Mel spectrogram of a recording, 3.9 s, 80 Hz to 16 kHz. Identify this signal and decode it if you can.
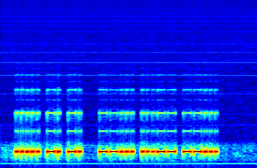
Morse code, heard as a keyed tone, about 30 wpm, 440 Hz. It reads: 5NN 737
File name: CW / kt5j wpx cw-op-k5pi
